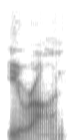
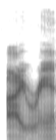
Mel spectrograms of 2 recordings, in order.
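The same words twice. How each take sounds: First: The name is said in a polished way. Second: The name is said in a rustic way. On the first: The speaker calls it right. "my understanding is is the correct way" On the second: The speaker calls it wrong.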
